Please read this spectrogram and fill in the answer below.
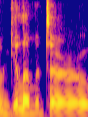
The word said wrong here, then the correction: Guillermo del Toro: Guillermo del Toro.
